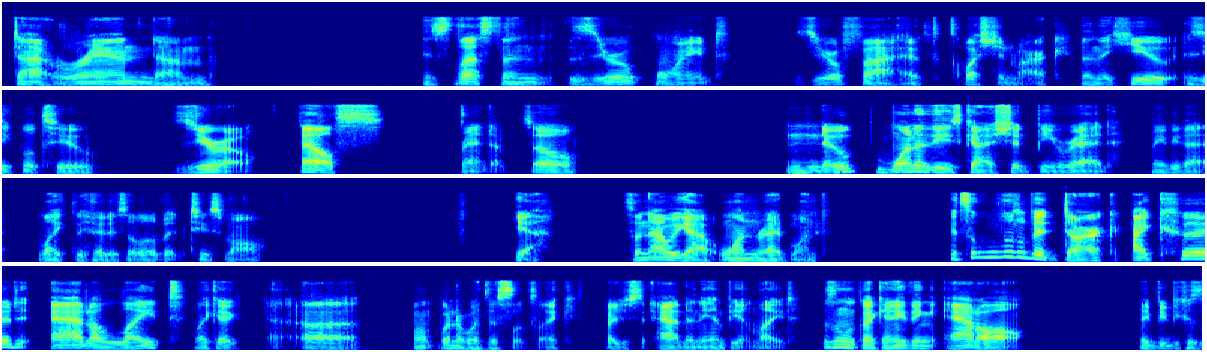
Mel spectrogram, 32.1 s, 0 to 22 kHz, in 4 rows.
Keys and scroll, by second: 11.3 super+s, 13.8 super+s, 18.0 super+s, 27.9 super+/, 28.1 super+s.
